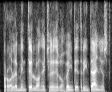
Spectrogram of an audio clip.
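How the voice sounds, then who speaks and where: A male doctor hosts the conversation, posing questions and summing up points in an explanatory way. His voice is fairly low and comes across close and dry. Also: fairly even intonation, quick pace, darkish tone, no echo. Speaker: physician host. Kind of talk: conversational interview.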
